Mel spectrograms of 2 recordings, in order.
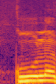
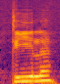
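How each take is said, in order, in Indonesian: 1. Vokal pertama adalah u murni. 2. Vokal pertama adalah i murni. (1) "murni dhamma" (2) "murni kasra kima"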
